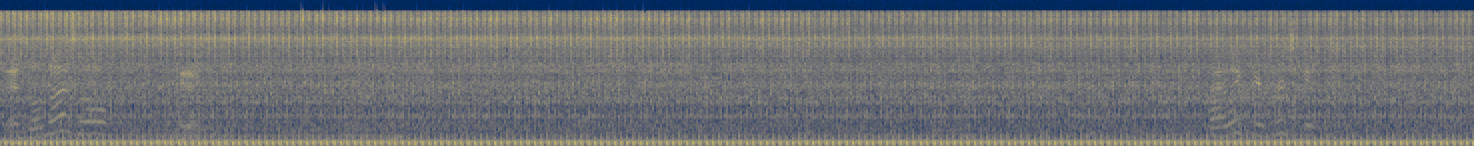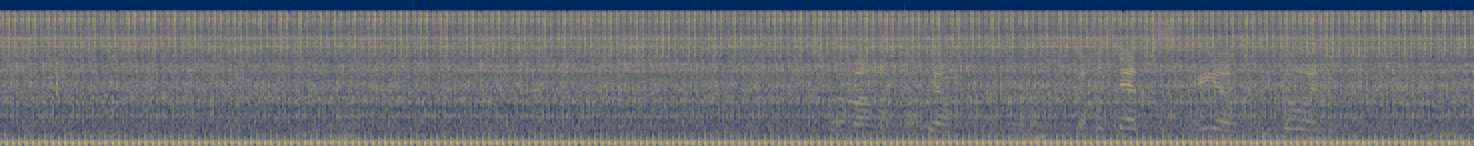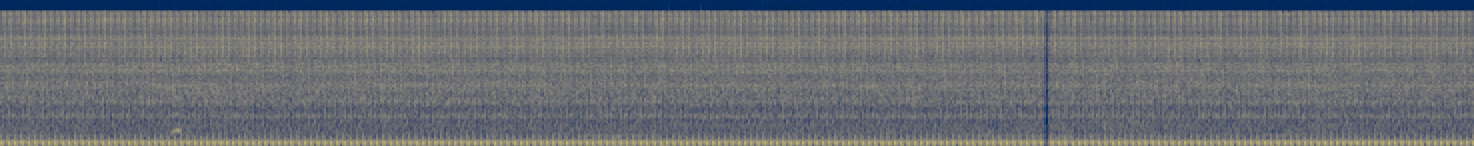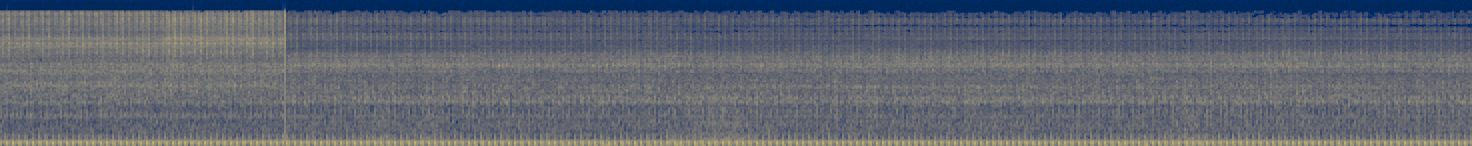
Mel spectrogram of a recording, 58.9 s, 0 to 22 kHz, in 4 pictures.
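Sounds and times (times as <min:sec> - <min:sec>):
low mechanical drone: 0:00.0 - 0:04.3, 0:12.0 - 0:14.4, 0:16.4 - 0:54.2.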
